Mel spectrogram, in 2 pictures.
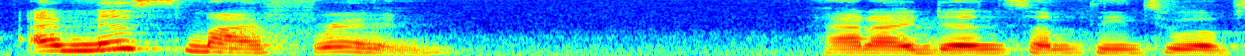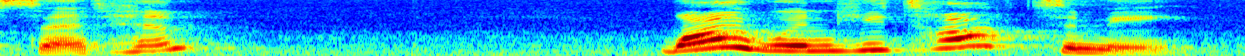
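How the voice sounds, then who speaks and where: Lady reading as a caring little best friend in a kids book, earnest, expressive, pitch moves up a bit. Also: measured pace. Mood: worried, sad.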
